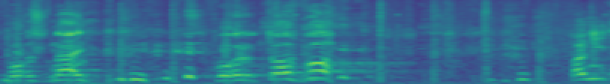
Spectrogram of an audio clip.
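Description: Footsteps hurry over paving stones.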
